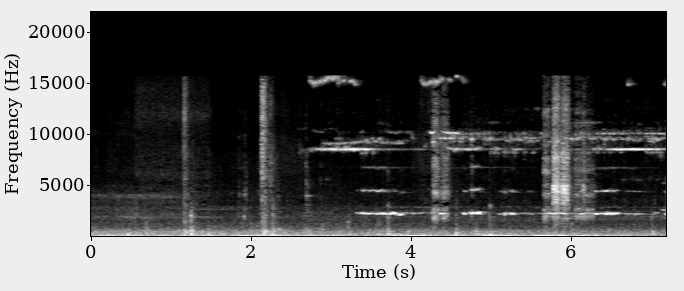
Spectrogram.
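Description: Siemens Venture passenger coaches rolling along the track: a steady low rumble of the wheels on the rails, with a few sharp clicks. From about three seconds in, a thin high-pitched wheel squeal comes and goes.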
